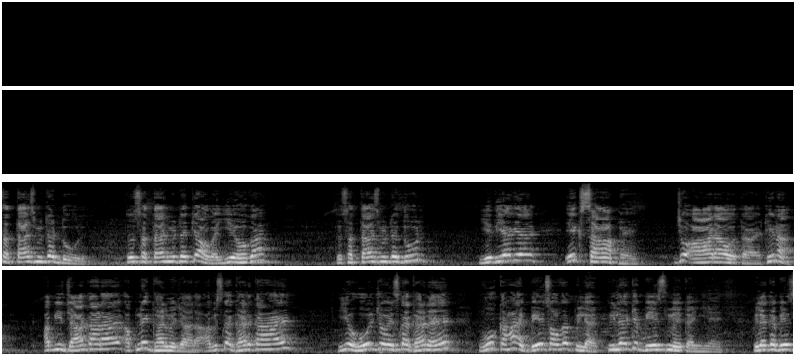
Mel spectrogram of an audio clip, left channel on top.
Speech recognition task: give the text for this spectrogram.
मीटर दूर। तो 27 मीटर क्या होगा, ये होगा। तो 27 मीटर दूर ये दिया गया है। एक सांप है जो आ रहा होता है, ठीक ना। अब ये जा कहाँ रहा है, अपने घर में जा रहा है। अब इसका घर कहाँ है, ये होल जो इसका घर है वो कहाँ है, base of the pillar. Pillar के बेस में कहीं है। पिलर का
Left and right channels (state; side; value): silent; left; digital silence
